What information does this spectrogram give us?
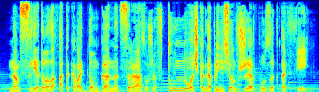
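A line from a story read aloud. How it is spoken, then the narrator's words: Daring grumble. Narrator (Russian): отважилась проворчать она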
